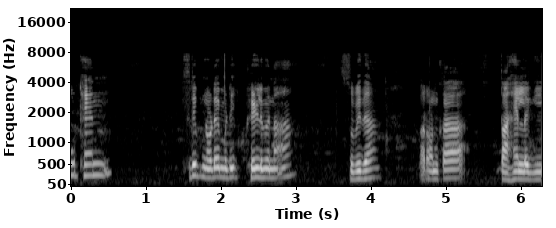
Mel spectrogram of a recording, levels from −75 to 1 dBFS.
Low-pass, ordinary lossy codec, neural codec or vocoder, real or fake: none; none; none; real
